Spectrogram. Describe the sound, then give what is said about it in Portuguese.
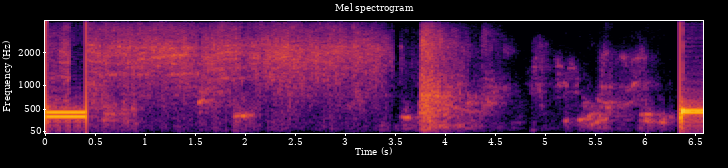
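A telephone call ringing on the other end, heard as two short, loud, steady ringback tones at the start and the end, with faint muffled noise and a single thump in between. “Tá tocando lá, eles já vão atender.”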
